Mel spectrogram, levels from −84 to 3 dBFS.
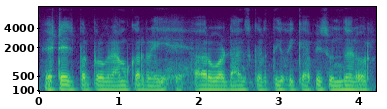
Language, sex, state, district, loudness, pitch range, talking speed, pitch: Hindi, male, Punjab, Pathankot, -19 LUFS, 110-115 Hz, 200 wpm, 110 Hz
